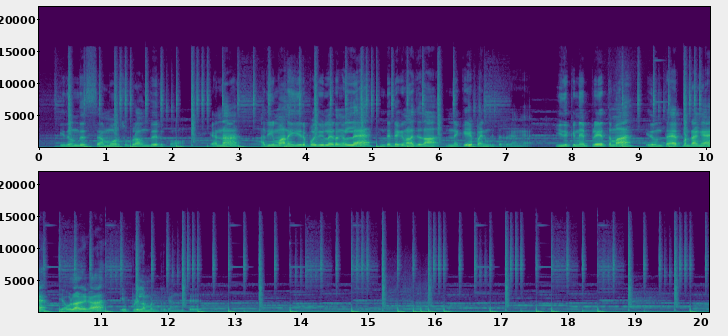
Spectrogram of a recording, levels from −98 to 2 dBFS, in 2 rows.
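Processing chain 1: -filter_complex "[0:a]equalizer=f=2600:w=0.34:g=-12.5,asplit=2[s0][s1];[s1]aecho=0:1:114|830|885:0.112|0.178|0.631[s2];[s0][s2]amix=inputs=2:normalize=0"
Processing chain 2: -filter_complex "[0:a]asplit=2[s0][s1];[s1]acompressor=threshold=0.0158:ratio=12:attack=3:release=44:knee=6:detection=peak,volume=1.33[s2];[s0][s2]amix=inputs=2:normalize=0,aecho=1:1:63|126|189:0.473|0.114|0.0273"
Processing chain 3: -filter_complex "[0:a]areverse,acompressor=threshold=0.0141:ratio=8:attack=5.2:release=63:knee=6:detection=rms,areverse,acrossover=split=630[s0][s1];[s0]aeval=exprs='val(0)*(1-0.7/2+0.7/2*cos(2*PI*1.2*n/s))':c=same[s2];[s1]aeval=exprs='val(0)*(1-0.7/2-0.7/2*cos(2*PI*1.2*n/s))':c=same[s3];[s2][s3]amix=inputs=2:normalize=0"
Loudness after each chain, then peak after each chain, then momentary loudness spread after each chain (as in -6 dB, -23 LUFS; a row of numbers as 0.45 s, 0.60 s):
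-35.0 LUFS, -29.0 LUFS, -46.5 LUFS; -16.5 dBFS, -10.5 dBFS, -29.5 dBFS; 13 LU, 13 LU, 8 LU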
